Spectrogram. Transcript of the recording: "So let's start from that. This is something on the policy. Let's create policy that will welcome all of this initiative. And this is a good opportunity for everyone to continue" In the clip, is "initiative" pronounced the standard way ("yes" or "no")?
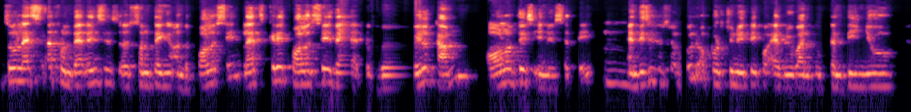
no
